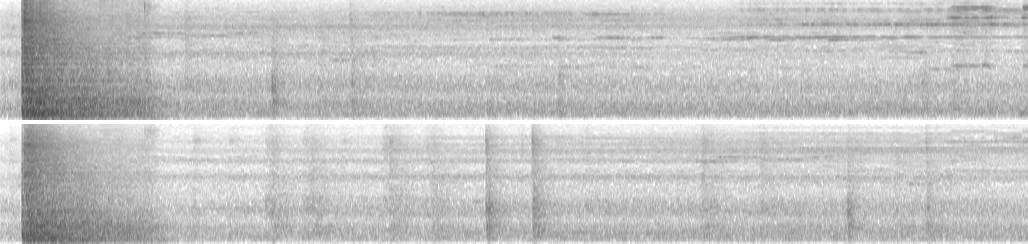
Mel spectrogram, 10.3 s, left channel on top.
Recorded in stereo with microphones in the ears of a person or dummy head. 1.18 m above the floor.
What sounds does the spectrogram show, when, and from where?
0.2 s an explosion: 80° left, 2.0 m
